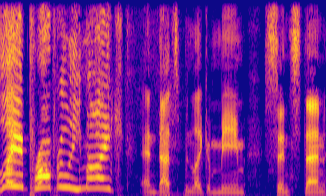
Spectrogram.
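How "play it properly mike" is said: mock, very high, shrill yelling. Retelling recording vocals after a botched band take, reenacting a shout. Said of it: "I just shouted".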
